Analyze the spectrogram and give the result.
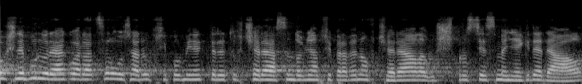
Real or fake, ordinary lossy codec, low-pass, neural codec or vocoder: real; Opus, 16 kbps; 9.9 kHz; none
